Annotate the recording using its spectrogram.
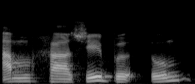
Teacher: Ba sukun, bacaan qalqalah, dibaca memantul, ditampakkan pantulannya · mim sukun bertemu dengan huruf kha, bacaan idhar syafawi, dibaca jelas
